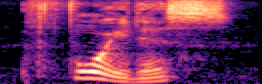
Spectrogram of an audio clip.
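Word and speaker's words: foedus: friendship but not a treaty of Alliance a fois spelled f o e d us as Judea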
